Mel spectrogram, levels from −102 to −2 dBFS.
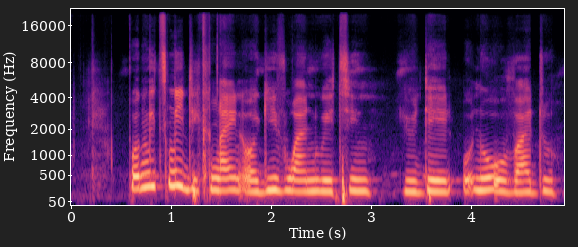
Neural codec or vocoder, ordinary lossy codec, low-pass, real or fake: autoencoder, 48 kHz, 128 numbers a frame, DAC-VAE, trained on Japanese speech; none; 19.8 kHz; fake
